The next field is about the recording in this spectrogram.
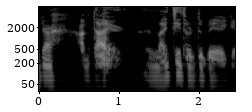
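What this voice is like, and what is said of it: Jurgen Klopp impression, German accent. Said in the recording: “What accent that is... German, I know that... It's pretty close, I think.”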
